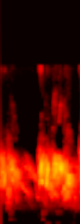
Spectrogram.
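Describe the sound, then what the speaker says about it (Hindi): Small birds near a nest with chicks give a dense, continuous high-pitched chirping and twittering, close and fairly loud, with faint low thumps underneath and no talking. "यहाँ पर चिड़ियों के बच्चे हैं, नहीं दिख रहा है यार, चिड़िया बैठी हुई है।"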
